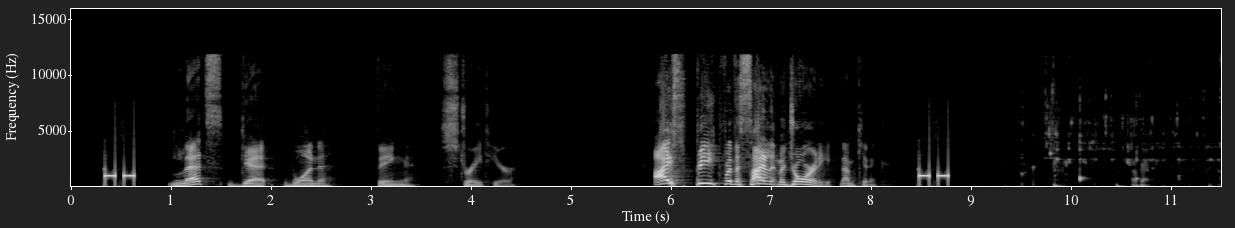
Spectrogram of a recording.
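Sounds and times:
speech: 1.0s - 4.5s, 5.8s - 8.2s, 10.6s - 10.9s
wine pouring in uneven glugs and drips: 9.4s - 11.4s
sharp bright clink: 9.8s - 11.4s.

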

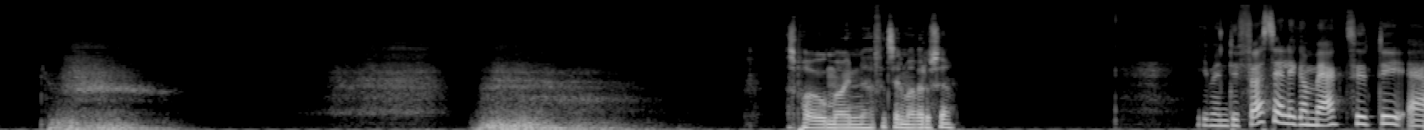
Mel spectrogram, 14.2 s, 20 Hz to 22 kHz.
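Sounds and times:
deep breaths during a relaxation exercise: 0.4s - 2.2s, 2.9s - 7.8s, 11.1s - 12.0s
speech: 8.0s - 9.7s, 12.0s - 14.2s.

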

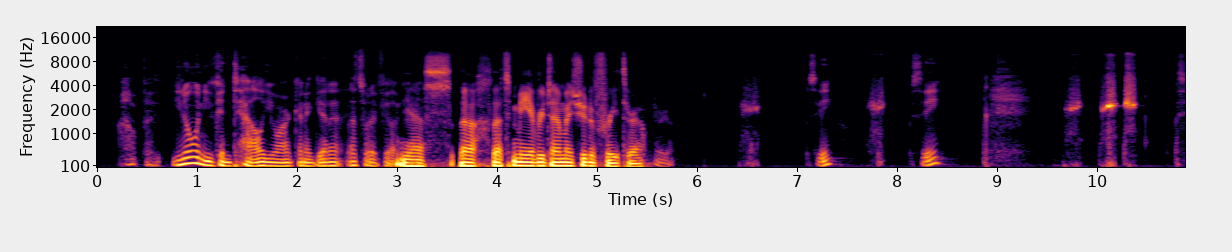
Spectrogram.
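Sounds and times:
speech: 0.3s - 5.8s, 6.4s - 9.9s
person imitating cricket chirps: 6.4s - 6.7s, 7.7s - 8.0s, 9.7s - 10.5s.

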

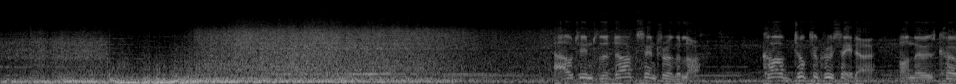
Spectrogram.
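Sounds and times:
speedboat jet engine roaring with whine: 0.0s - 6.9s
speech: 5.6s - 9.5s.

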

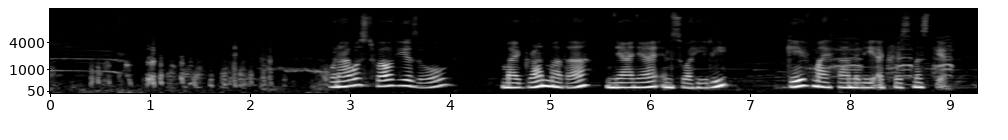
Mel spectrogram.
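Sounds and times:
chickens clucking: 0.0s - 3.1s, 6.8s - 9.2s
speech: 2.8s - 9.1s.

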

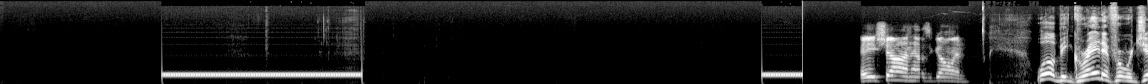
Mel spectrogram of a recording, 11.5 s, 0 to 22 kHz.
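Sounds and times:
telephone ringing tone on a call: 1.6s - 3.7s, 7.6s - 8.1s
speech: 8.6s - 9.8s, 10.4s - 11.4s.

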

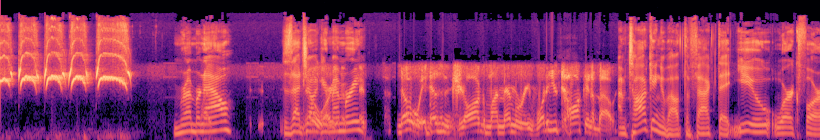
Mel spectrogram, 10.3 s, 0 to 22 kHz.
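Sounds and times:
loud whistling in rising and falling notes: 0.0s - 1.8s
speech: 2.2s - 10.2s.

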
